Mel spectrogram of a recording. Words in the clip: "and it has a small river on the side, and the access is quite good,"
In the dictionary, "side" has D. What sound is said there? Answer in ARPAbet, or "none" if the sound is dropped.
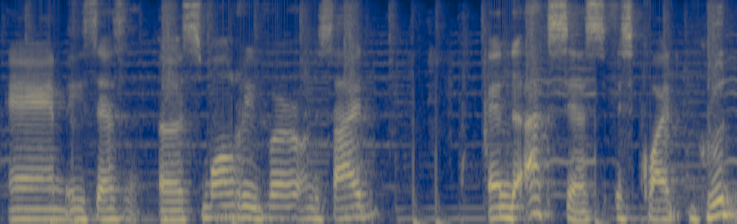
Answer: D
